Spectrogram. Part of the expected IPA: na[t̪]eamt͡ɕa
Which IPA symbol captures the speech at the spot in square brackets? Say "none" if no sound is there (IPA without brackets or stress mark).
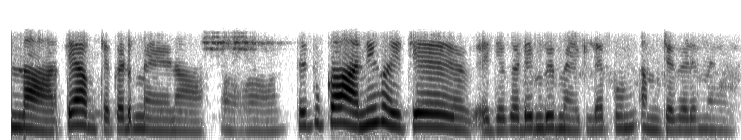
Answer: t̪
